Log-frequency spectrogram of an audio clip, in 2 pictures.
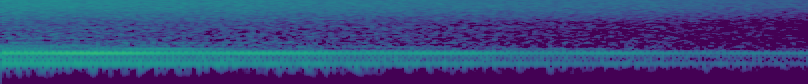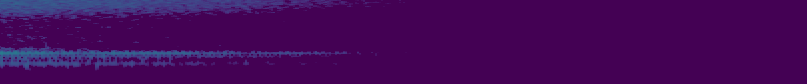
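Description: A last strummed acoustic guitar chord rings on and fades away, dying out to silence about five seconds in.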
